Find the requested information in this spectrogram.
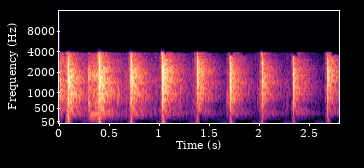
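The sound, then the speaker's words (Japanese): Applause for a 49th birthday sounds as nine crisp, evenly spaced hand claps in a steady rhythm, with no voices over them. “49歳の誕生日ですので、盛大な拍手で”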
